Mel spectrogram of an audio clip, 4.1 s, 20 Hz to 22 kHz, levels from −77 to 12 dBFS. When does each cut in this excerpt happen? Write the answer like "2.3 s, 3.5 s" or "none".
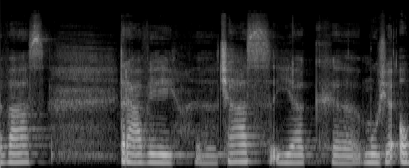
1.2 s, 2.2 s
